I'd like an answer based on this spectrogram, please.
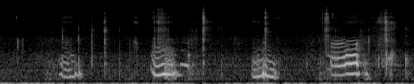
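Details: Newborn Golden Retriever puppy squeaking at birth, four short whining cries about one second apart, each a quick wavering squeal, quiet room between calls.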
